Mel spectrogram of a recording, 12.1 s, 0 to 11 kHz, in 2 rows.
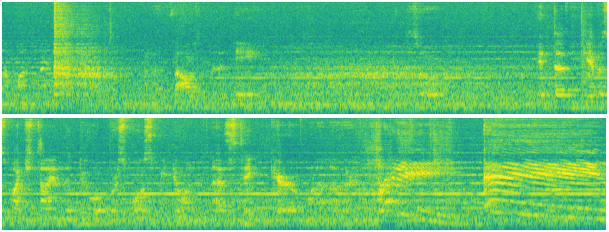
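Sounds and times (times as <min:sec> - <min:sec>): low rumble from speakers: 0:00.0 - 0:12.0.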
